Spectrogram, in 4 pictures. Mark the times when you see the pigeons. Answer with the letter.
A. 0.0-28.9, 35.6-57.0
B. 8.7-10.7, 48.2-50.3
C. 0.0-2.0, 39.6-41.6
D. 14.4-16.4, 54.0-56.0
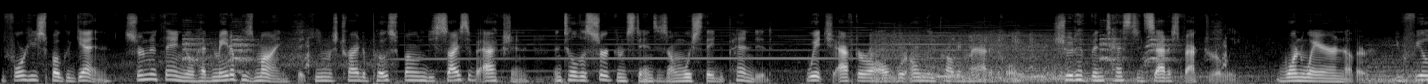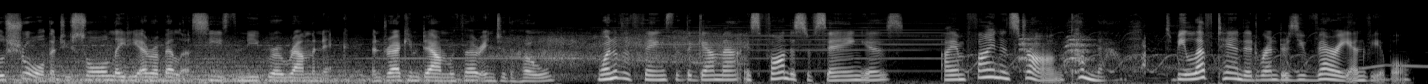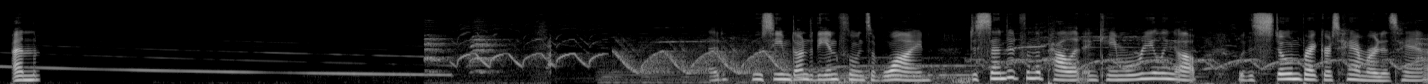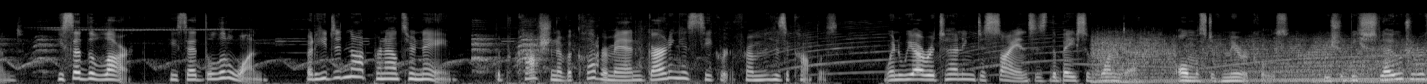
B.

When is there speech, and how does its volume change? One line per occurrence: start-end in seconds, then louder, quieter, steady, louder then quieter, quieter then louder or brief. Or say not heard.
0.0-28.9 steady
35.6-57.0 steady.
